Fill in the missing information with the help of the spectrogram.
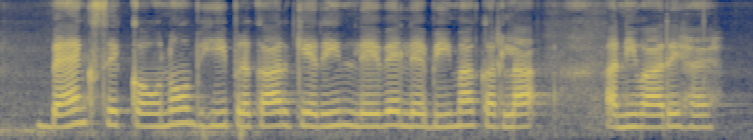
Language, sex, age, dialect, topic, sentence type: Magahi, female, 25-30, Southern, banking, statement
